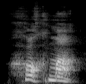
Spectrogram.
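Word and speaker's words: חכמה: Kat then you should treat it as a short vowel and pronounce it as o rather than a okay that's what he's saying so let's take an example this word HMA HMA means wisdom and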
